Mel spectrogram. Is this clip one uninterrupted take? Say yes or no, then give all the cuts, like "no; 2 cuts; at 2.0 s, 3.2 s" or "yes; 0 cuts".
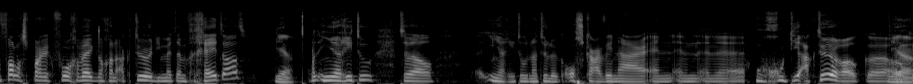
no; 2 cuts; at 4.0 s, 7.4 s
